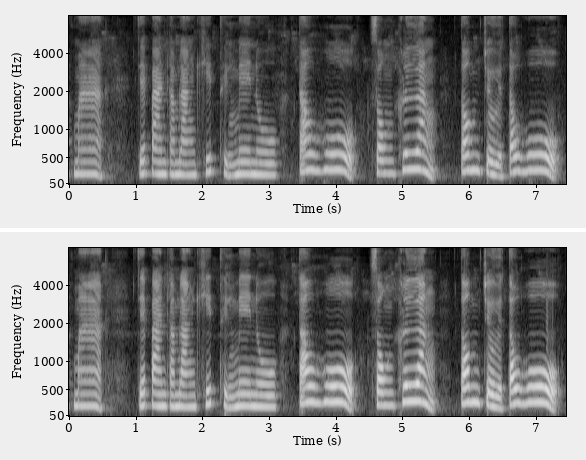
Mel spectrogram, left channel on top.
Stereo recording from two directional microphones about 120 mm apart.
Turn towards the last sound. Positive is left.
turn(degrees=-25)  # may be behind; listen again after turning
